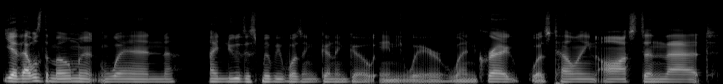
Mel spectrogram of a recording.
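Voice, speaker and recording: A man's voice: mid-range voice, completely flat delivery, measured pace, gravelly, clean tone, no room sound, studio quality. A man hosting a film review podcast in a casual, conversational way. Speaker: podcast host.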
